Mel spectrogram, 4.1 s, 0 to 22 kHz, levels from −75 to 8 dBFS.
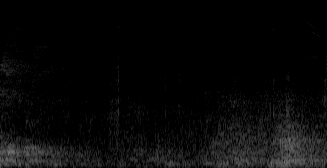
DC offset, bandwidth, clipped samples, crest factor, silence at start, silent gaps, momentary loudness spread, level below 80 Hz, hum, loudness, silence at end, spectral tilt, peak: under 0.1%; over 20 kHz; under 0.1%; 20 dB; 0 s; none; 13 LU; -62 dBFS; none; -50 LUFS; 0 s; -5.5 dB/octave; -28 dBFS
